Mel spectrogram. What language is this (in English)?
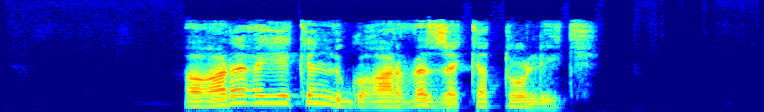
Kabyle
